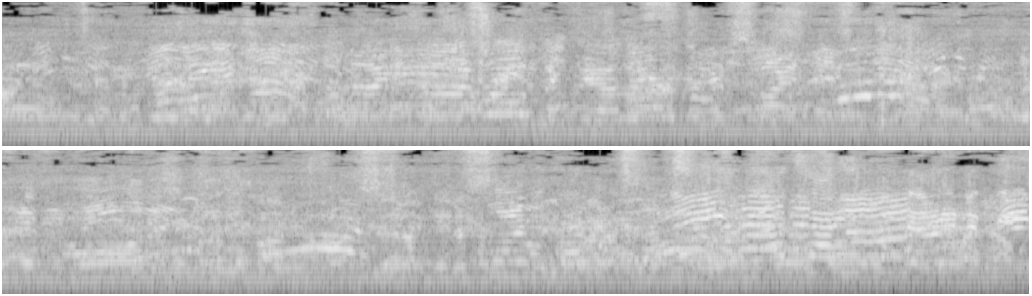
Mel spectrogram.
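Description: A close crowd of people talking over one another, many voices at once, with a steady low hum underneath.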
